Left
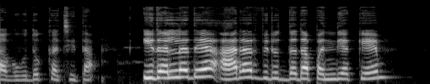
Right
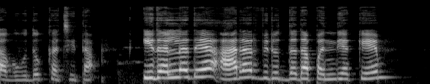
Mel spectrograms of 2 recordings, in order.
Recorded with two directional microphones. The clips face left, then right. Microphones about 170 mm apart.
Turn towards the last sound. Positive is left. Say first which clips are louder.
# left 4 dB
turn(degrees=40)  # may be behind; listen again after turning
